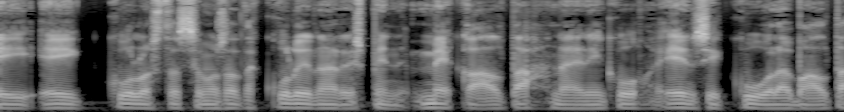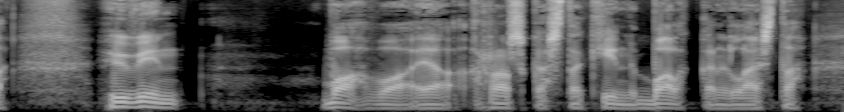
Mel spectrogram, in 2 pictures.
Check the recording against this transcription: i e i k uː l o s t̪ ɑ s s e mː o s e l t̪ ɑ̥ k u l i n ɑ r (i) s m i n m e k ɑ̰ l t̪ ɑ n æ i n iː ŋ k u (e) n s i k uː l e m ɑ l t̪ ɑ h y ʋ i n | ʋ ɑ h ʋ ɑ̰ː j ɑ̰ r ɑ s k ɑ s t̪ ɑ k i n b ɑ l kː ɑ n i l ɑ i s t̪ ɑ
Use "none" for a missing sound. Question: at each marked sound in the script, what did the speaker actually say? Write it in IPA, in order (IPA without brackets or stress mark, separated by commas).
i, e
